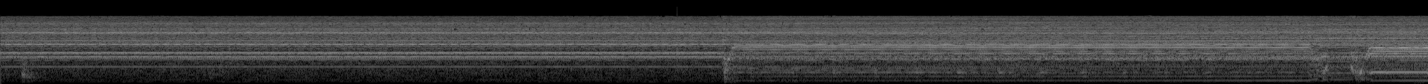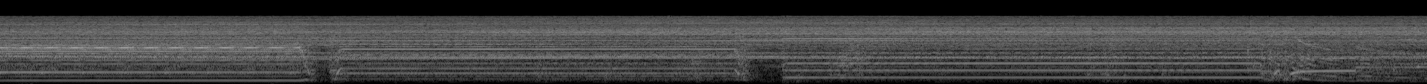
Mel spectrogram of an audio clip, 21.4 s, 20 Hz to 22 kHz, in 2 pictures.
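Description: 4-axis CNC router carving wax, its motors whining in steady tones that jump to a new pitch every few seconds as the machine's moves change. It runs somewhat louder for a few seconds in the middle, and brief gliding whines come near the end.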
